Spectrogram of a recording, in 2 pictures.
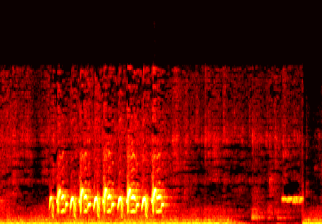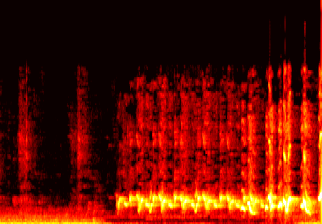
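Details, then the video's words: Sooty-headed bulbul fighting call used to provoke rival birds; a brief burst of quick repeated bubbly notes, silence with a faint single note, then a sustained stream of rapid chattering notes growing louder, with a low background hum. "Suara Trucukan Gacor Tarung Auto Nyaut Emosi Dengar Burung Trucuk Lain"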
